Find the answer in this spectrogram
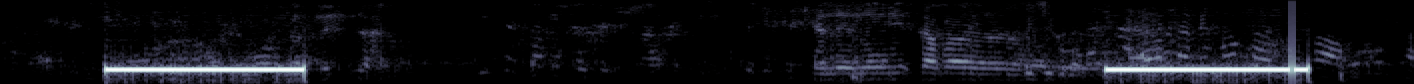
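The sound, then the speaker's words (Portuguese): Telephone ringing tone: two steady mid-pitched tones, each about one second long, separated by a pause of several seconds. People talk during the gap. “Tô em ligação.”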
